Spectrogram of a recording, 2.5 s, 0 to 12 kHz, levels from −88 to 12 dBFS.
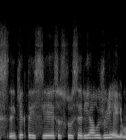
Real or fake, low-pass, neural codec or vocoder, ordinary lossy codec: real; 10.8 kHz; none; Opus, 32 kbps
